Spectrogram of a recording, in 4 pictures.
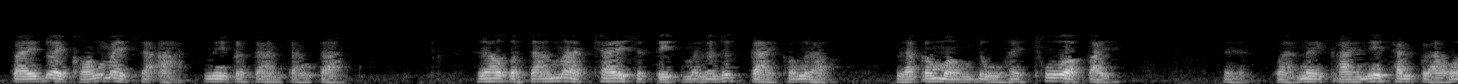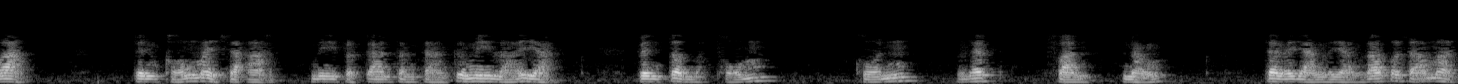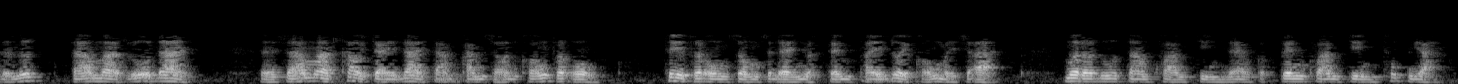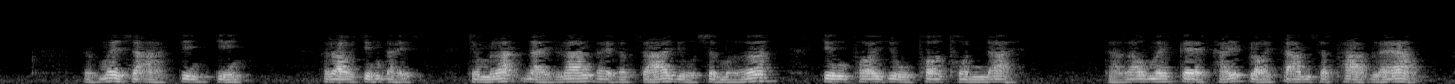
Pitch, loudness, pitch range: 130 Hz, -22 LUFS, 115-135 Hz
